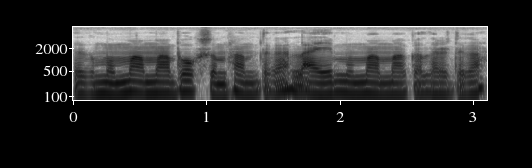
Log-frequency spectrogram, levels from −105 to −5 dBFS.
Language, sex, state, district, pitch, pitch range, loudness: Wancho, male, Arunachal Pradesh, Longding, 120 Hz, 120-125 Hz, -17 LUFS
